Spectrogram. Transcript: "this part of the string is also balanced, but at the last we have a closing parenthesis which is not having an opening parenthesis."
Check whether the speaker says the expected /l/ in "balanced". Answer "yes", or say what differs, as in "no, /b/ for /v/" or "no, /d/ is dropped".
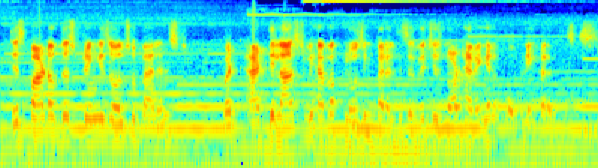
yes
